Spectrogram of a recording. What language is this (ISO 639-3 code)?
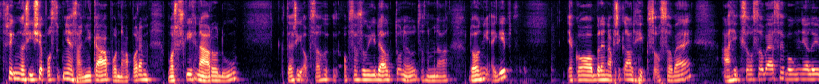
ces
